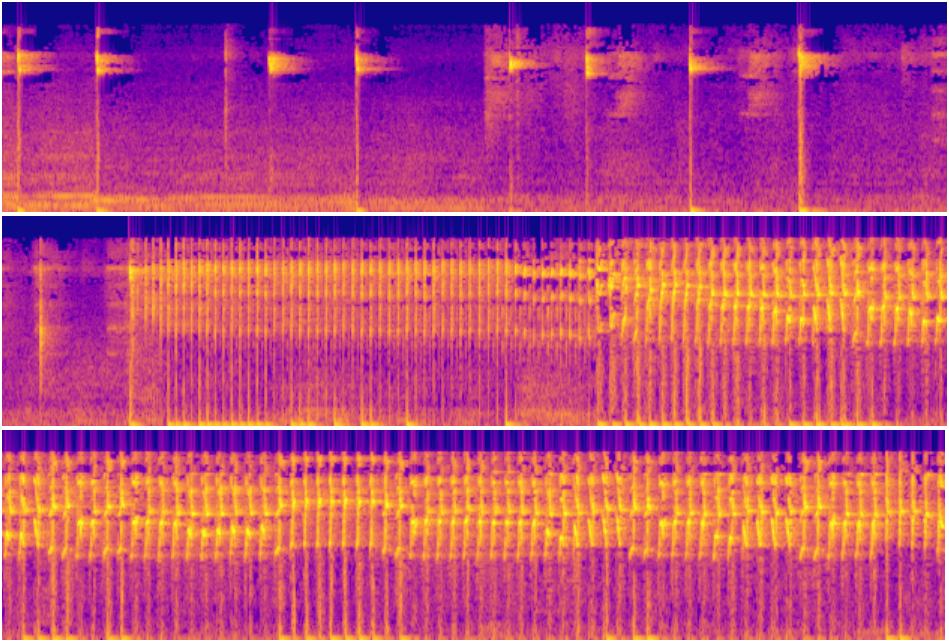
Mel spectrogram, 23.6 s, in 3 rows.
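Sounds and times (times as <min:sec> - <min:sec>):
lovebird chirping and trilling: 0:00.0 - 0:01.2, 0:02.2 - 0:03.3, 0:04.0 - 0:07.1, 0:08.8 - 0:23.5.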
